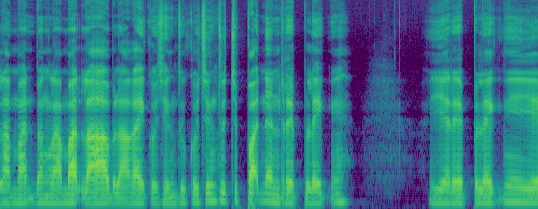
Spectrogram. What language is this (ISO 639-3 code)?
mui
